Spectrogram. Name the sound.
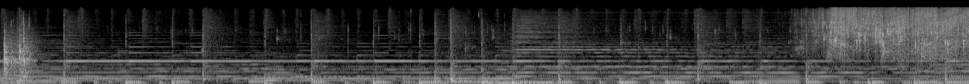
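chicken cutlet frying in hot oil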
